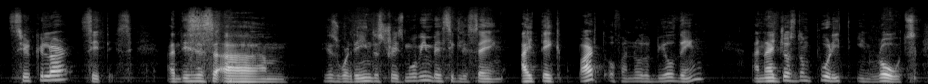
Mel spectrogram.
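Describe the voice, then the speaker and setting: A man with a Mexican Spanish accent addresses a conference audience in a loose, chatty way. His pitch sits in the middle for a man. He often pauses on "uh" and restarts his sentences as he goes. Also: a bit bright. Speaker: conference speaker. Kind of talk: business conference talk. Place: conference hall.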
